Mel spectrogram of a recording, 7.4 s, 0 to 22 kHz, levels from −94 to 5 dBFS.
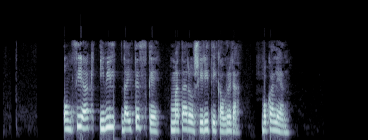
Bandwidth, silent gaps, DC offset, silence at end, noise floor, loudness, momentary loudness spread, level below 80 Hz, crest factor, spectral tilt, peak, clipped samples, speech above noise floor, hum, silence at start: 7.8 kHz; none; under 0.1%; 1.6 s; -82 dBFS; -13 LUFS; 8 LU; -60 dBFS; 14 dB; -5.5 dB/octave; 0 dBFS; under 0.1%; 70 dB; none; 1.3 s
